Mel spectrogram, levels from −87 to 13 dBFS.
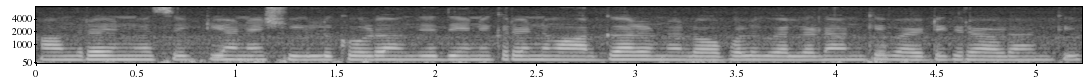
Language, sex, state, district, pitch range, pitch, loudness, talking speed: Telugu, female, Andhra Pradesh, Visakhapatnam, 195-205 Hz, 200 Hz, -15 LUFS, 160 wpm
